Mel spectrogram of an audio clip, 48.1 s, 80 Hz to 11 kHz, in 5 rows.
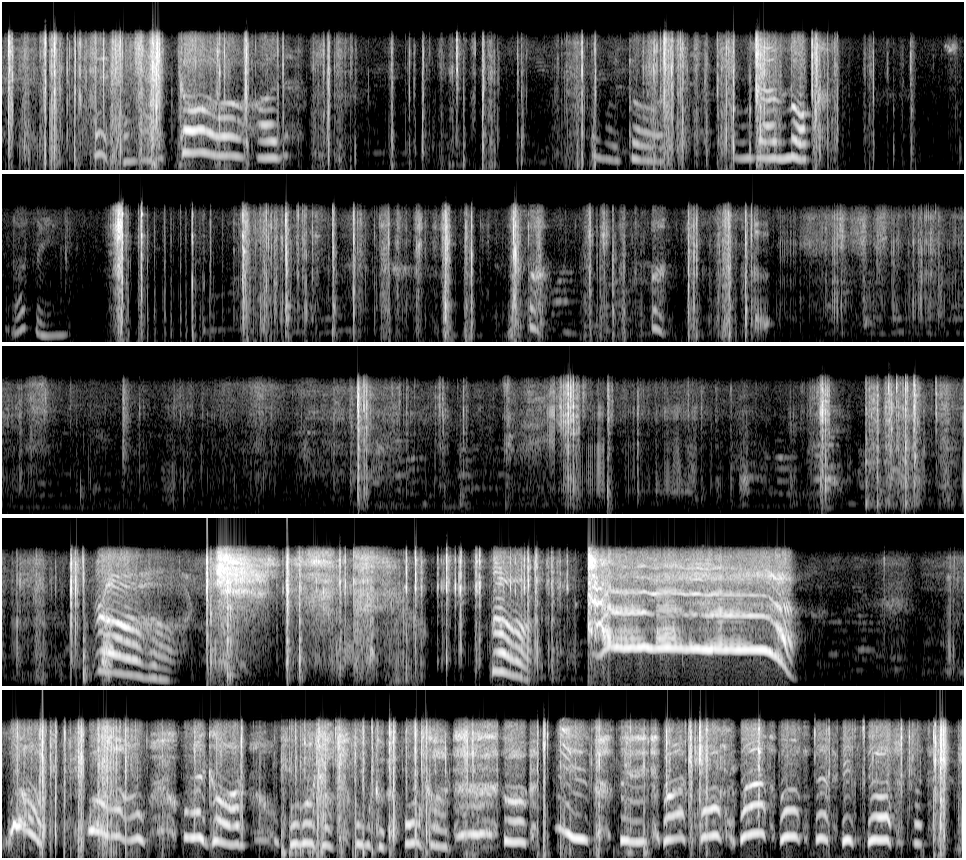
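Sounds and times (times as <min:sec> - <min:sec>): high held scream: 0:34.7 - 0:36.8.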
